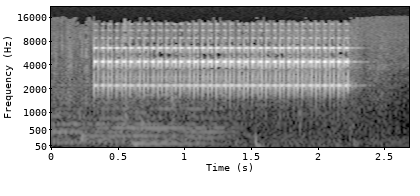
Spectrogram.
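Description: A mobile phone rings as a call is placed to it, with a high, rapidly trilling electronic tone, one steady burst of fast pulses lasting about two seconds before cutting off, with only faint background noise and no talking.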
